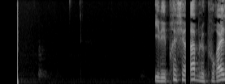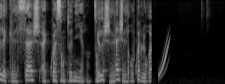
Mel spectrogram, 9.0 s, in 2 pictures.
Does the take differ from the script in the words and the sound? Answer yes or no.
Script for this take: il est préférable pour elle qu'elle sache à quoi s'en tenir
yes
